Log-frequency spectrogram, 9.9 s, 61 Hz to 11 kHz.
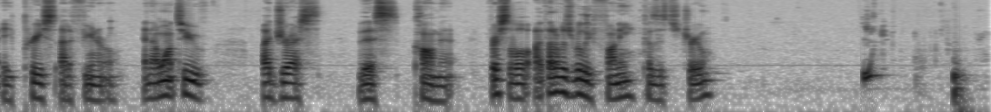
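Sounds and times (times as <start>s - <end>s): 
speech: 0.1s - 7.3s
person sipping water with soft wet gulps: 8.7s - 9.9s.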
